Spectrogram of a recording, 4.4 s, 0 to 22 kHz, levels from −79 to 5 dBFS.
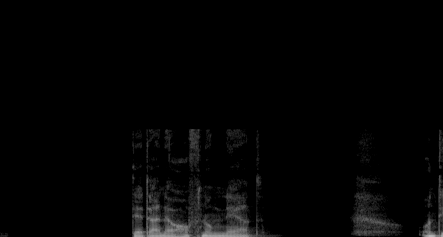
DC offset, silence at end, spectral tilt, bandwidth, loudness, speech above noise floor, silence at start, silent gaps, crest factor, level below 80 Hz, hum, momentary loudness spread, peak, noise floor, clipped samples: under 0.1%; 0 s; -7.5 dB/octave; 10.5 kHz; -33 LUFS; 52 dB; 1.3 s; 3.39-3.45 s; 18 dB; -42 dBFS; none; 18 LU; -16 dBFS; -83 dBFS; under 0.1%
